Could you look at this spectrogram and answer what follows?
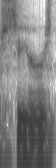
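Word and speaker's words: SIRS: Uh, again, the SERS or Sears depending on people's uh pronunciation of choice.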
